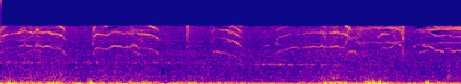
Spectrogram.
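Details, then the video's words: Starling calling at breakfast time: a series of short arched whistles, each with a fainter upper overtone, repeated irregularly over a steady low rumbling background. "Estornino en el desayuno"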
